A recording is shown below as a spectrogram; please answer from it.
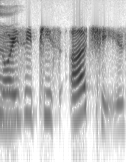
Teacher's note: You don't pronounce the of.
